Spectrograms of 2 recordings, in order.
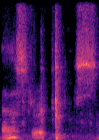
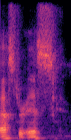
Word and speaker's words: asterisk: bracket jkl f9 uh asterix or asterisk not x it is a common mispronunciation uh f4 f6 what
